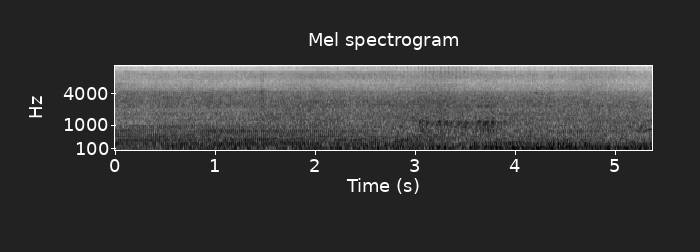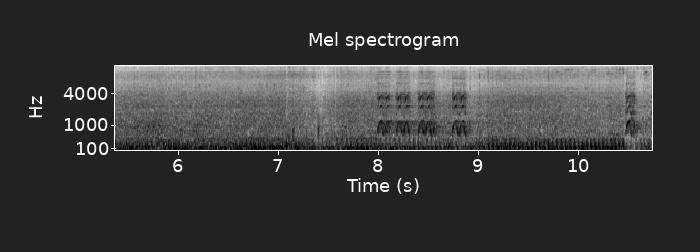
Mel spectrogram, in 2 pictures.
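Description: Many motorcycle engines running together as a slow convoy of motorbikes rides past, with voices mixed in. A brief burst of rapid pulsing sounds rises above them about eight seconds in.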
